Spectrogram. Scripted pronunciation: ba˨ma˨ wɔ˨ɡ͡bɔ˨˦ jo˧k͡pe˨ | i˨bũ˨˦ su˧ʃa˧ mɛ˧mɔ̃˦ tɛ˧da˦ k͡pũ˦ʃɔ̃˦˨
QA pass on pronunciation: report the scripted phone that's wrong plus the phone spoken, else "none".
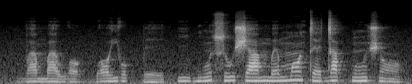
none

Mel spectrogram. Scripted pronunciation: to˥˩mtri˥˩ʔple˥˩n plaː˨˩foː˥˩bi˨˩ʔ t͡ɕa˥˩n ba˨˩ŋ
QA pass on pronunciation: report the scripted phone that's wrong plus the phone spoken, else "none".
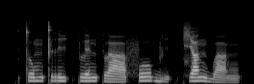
none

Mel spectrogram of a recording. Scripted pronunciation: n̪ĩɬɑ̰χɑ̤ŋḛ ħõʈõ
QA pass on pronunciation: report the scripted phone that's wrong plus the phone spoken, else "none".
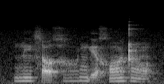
ħ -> χ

